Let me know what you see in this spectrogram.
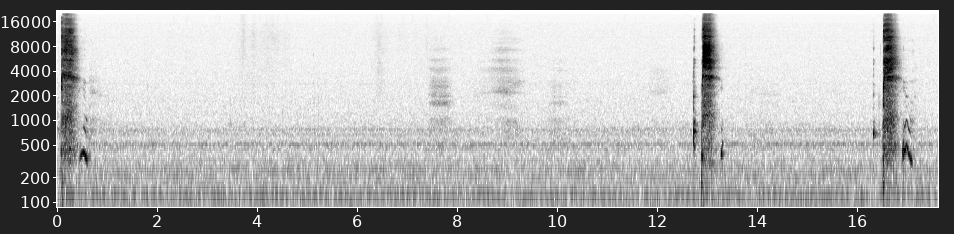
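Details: Three sharp sneezes separated by long quiet gaps with faint breathing between; a tired, partly held-back sneezing fit, recorded while exhausted with sore abs, sneezes bitten back a little and position changed between segments.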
